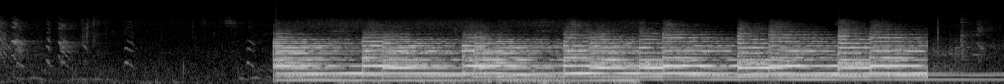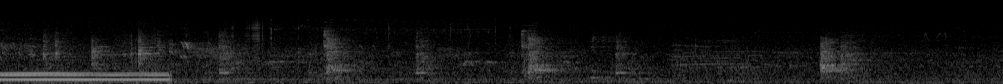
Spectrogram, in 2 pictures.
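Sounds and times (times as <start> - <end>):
church bells ringing: 2.7 - 12.4.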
